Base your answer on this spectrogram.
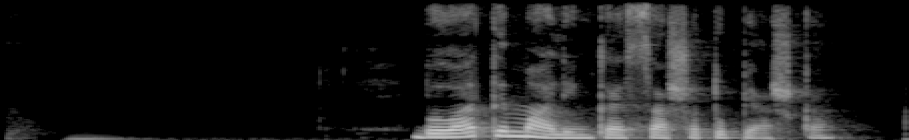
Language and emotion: Russian, neutral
